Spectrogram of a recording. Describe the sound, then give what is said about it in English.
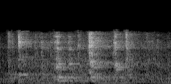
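Metallic clicking and jingling as keys from a bunch of 50 are fumbled and tried in the lock of a door in an old temple, with a few sharper rattles spaced irregularly over the short span and no voices. “50 keys. Which one fits?”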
